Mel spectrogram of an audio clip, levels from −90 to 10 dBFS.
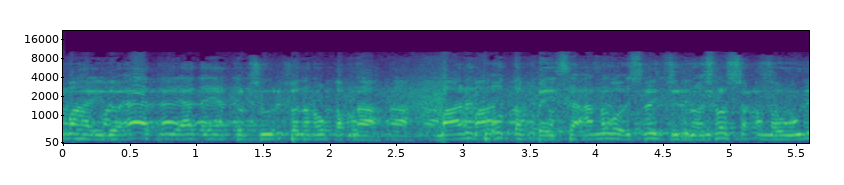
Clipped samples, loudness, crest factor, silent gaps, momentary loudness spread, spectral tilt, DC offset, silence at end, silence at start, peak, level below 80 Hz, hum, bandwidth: under 0.1%; -19 LUFS; 12 dB; none; 4 LU; -4 dB/octave; under 0.1%; 0 s; 0 s; -8 dBFS; -62 dBFS; none; 10.5 kHz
